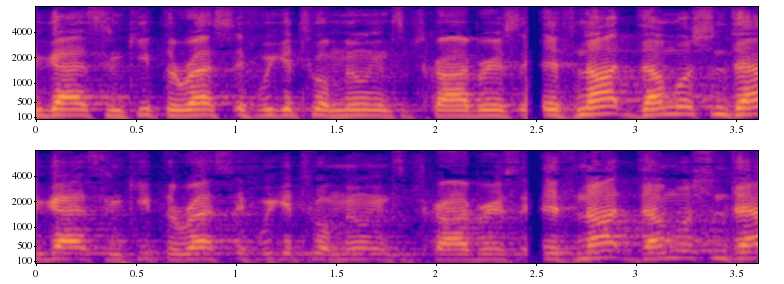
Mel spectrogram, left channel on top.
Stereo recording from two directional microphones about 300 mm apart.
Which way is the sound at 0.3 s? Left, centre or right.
Centre.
